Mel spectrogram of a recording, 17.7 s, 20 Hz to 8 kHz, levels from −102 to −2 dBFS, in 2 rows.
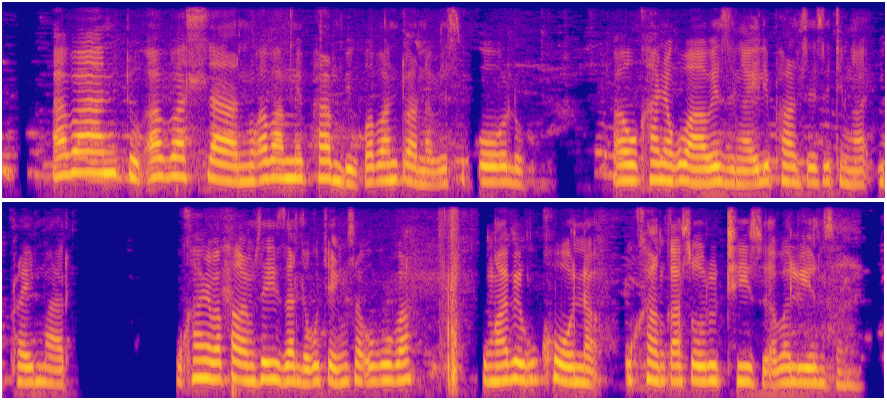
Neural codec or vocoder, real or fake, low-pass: none; real; 7.2 kHz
